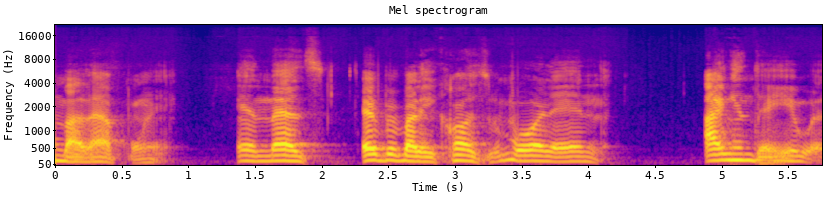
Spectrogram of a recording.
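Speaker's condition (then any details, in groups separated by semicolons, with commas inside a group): Cerebral palsy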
